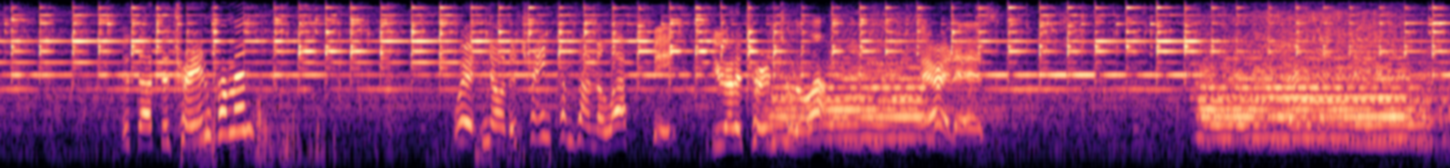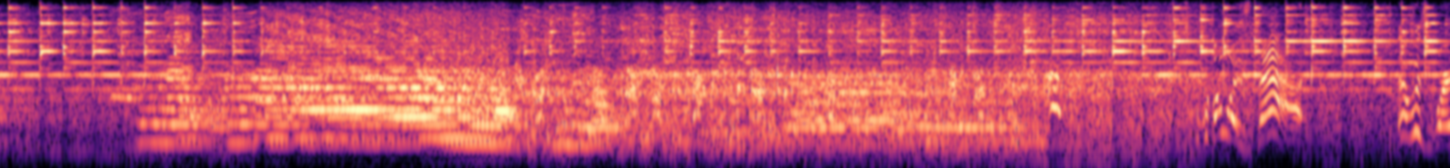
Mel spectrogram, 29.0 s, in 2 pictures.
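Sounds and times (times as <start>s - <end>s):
train wheels rumbling on rails: 0.0s - 29.0s
train air horn blasts: 7.6s - 9.7s, 12.0s - 14.5s, 15.8s - 20.8s, 22.4s - 25.1s.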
